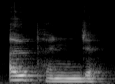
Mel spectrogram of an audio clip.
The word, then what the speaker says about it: opened: the Ed ending and the Ed ending will be pronounced as de for example opened loved very easy isn't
